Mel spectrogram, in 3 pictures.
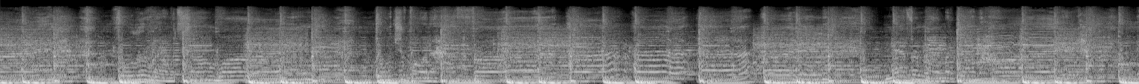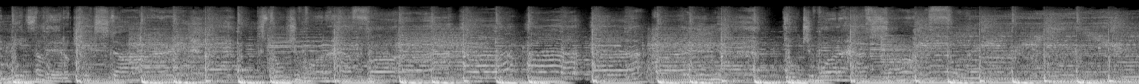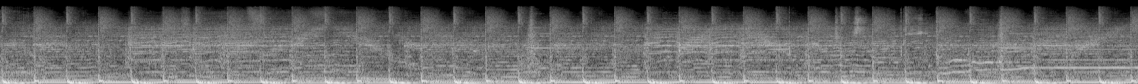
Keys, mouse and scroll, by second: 2.0-8.1 drag, 12.4-13.1 typing, 14.3 typing, 14.8-25.5 drag, 29.8 click, 30.0 right click, 31.7 click.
